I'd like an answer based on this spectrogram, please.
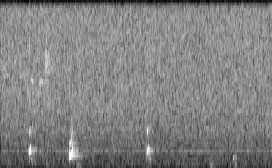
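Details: A Morkie puppy hiccuping, brief high squeaky hics, three distinct ones within about two seconds, then two fainter ones, irregular spacing, quiet indoor setting with no other sounds.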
